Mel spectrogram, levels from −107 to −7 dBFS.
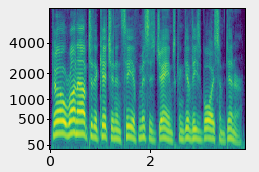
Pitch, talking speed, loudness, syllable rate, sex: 160 Hz, 260 wpm, -18 LUFS, 5.4 syllables/s, male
